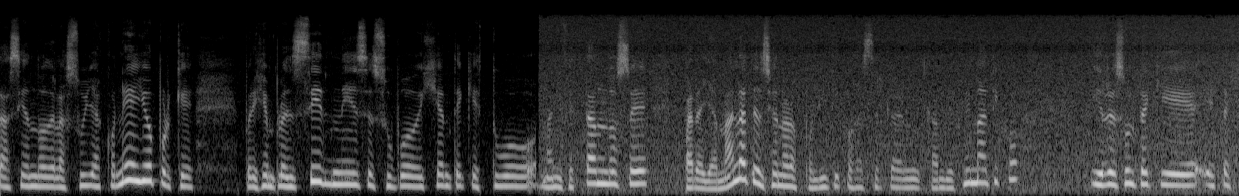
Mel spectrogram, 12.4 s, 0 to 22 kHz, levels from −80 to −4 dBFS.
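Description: The speech carries no technical faults; the background noise of the room rises by about 18 dB at roughly five and a half seconds in, and from then on stays about 21 dB below the speech.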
